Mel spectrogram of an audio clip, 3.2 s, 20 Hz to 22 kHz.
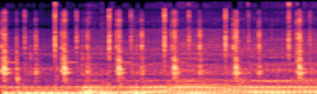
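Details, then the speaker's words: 67-plate Ford Fiesta, no crank, battery and earths good; power fed to the starter feed at the fuse box plug, pin 21 thick brown wire: starter spins with steady low whirr and fast even clicking, so the solenoid is sticking. "Hear that starter motor? Okay. So, we have a sticking starter solenoid."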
